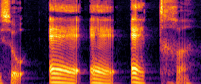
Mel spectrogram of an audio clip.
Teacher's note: when you get this accent circonflexe here, you should really pronounce it openly.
